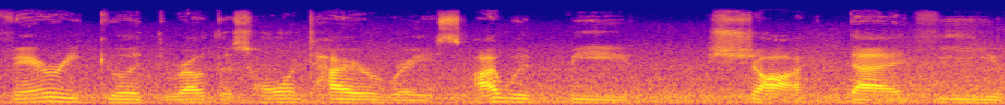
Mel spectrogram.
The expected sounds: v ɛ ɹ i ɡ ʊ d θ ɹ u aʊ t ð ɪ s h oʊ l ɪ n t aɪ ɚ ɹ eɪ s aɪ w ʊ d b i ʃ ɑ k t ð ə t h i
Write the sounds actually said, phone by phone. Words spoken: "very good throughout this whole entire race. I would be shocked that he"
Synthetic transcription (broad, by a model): v ɛ ɹ i ɡ ʊ d θ ɹ u aʊ t ð ɪ s h oʊ l ɪ n t aɪ ɚ ɹ eɪ s aɪ w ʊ d b i ʃ ɑ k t ð ə t h i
